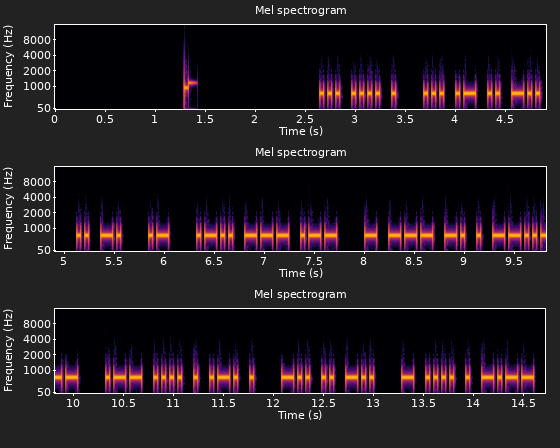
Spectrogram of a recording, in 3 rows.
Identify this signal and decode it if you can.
Morse code, heard as a keyed tone, about 28 wpm, 700 Hz. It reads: SHE SAID IN A LOW TONE, WHERE DID THEY
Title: Sentences from Top 1600 Words 30wpm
